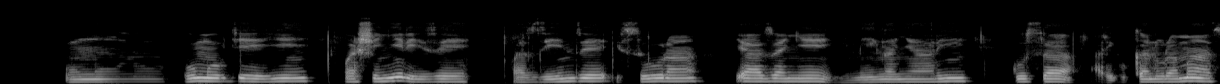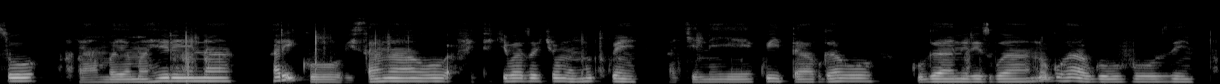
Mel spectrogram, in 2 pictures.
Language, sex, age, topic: Kinyarwanda, male, 18-24, health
